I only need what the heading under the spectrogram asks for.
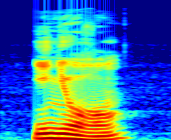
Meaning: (adjective) ignorant; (verb) present participle of ignorer
- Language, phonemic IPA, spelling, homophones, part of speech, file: French, /i.ɲɔ.ʁɑ̃/, ignorant, ignorants, adjective / verb, Fr-ignorant.ogg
